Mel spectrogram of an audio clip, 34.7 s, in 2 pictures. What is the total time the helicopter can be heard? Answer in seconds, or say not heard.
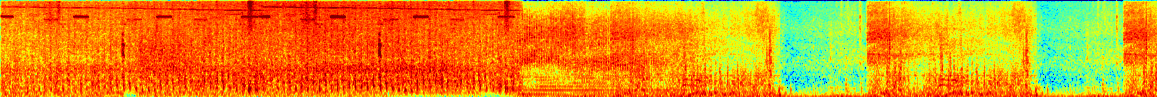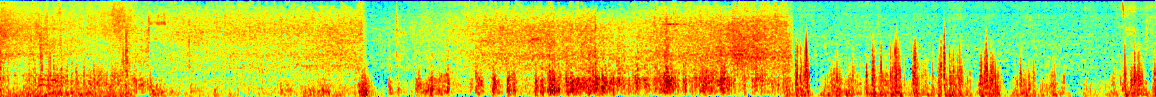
11 s.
